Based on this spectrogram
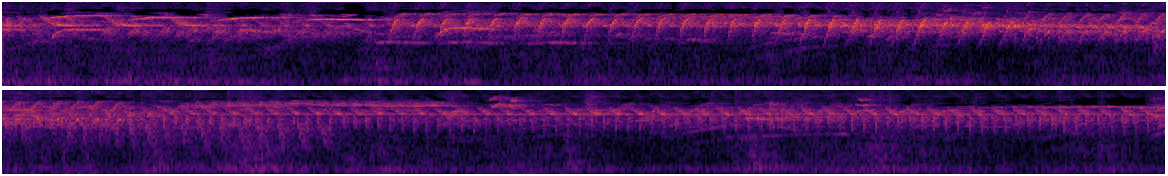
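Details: Canary in full song: a continuous stream of fast trills and rolls, brief whistled upslurs early on, settling into a steady buzzing rattle that runs to the end.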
